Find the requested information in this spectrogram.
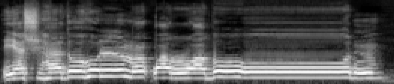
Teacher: یہاں پر قاف کو موٹا پڑھیں گے اور را کو موٹا پڑھیں گے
